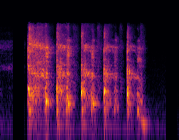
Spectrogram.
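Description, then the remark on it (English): A person coughs hard five times in a rapid, raspy fit after smoking a blunt, loud, with no talking around it. “See, I didn't hit this blunt and smoke. Hey, look, it's a smokers lounge.”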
